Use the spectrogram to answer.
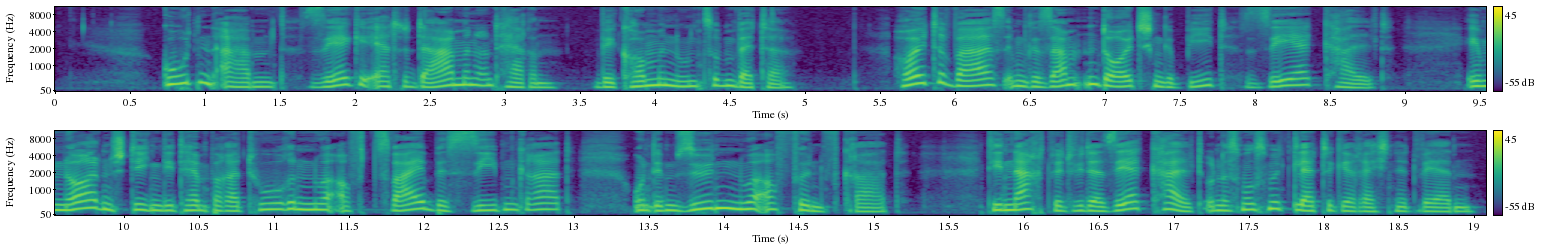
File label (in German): Wetteransage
